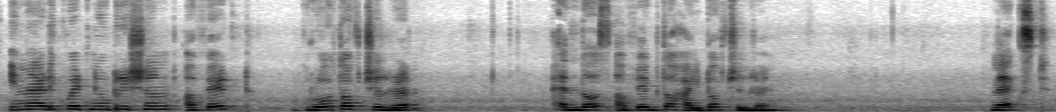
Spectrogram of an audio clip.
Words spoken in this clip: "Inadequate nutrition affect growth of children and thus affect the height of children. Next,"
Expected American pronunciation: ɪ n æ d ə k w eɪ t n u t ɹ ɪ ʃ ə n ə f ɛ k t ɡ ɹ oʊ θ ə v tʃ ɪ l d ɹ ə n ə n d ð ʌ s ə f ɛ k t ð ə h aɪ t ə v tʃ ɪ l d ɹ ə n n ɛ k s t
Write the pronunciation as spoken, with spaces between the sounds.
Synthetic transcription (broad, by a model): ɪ n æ d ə k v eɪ t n u t ɹ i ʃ ə n ə f ɛ k t ɡ ɹ oʊ t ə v tʃ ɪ l d ɹ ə n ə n d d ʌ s ə f ɛ k t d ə h aɪ t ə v tʃ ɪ l d ɹ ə n n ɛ k s t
